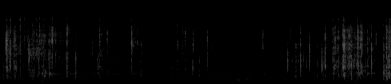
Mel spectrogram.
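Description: A plastic packaging sachet crinkles and rustles in someone's hands, soft close crackling in uneven bursts with brief pauses, quiet and with no talk.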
